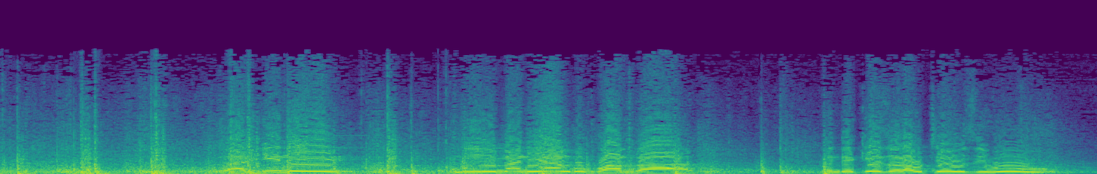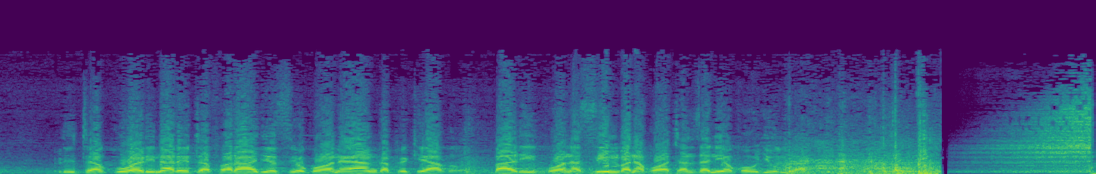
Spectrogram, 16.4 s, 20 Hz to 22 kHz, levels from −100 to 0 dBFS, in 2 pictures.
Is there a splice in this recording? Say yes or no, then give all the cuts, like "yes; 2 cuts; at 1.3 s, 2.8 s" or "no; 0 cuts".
yes; 1 cut; at 15.3 s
